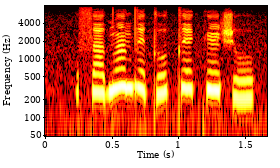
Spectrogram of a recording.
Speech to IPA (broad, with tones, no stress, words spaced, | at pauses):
sa˧dã˦dɛ˦˨to˨˦ tɛ˦kɛ̃˦ʃo˧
